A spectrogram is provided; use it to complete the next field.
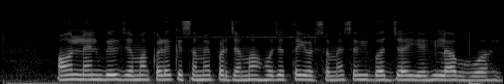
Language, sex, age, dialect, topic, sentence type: Magahi, female, 31-35, Western, banking, question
